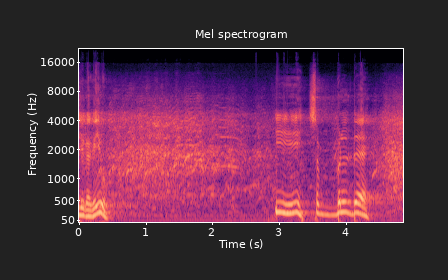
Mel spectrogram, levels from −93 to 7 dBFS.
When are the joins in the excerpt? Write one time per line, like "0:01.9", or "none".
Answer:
0:02.7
